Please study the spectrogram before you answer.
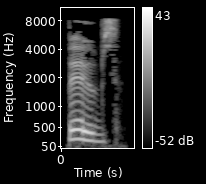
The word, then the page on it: boobs: British English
